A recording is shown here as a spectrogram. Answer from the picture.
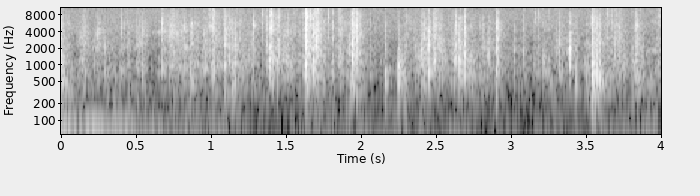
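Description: Foil trading-card pack wrappers crinkling as they are handled and drawn out of a cardboard box: a quiet, irregular run of small crackles.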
